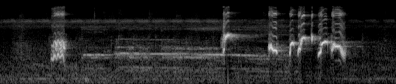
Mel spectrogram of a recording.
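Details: Red-whiskered bulbul singing a standard training voice each morning: a short sharp note, a faint thin whistle, then a sudden upslurred note followed by a lively run of four rolling, chirpy phrases.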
